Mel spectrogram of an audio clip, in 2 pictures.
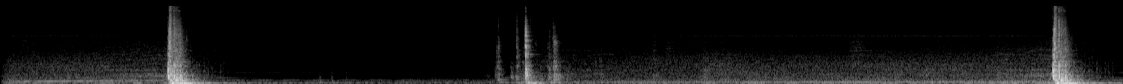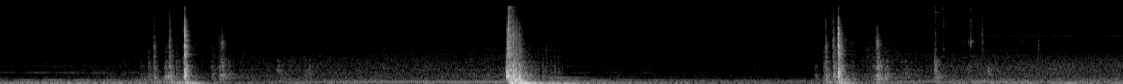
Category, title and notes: Sound effects > Vehicles
Jeep Wangler Back Hatch Tailgate Door
The back hatch or tailgate on a Jeep Wrangler Sahara, closed and opened a few times.
automobile, car, door, hatch, metal, vehicle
